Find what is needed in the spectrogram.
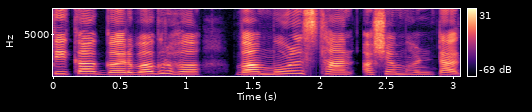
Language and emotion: Goan Konkani, neutral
